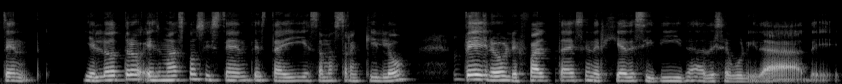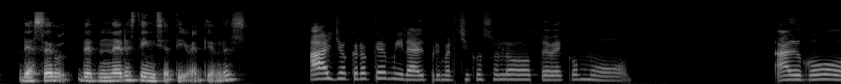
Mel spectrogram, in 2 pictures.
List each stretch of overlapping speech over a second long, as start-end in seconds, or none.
none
